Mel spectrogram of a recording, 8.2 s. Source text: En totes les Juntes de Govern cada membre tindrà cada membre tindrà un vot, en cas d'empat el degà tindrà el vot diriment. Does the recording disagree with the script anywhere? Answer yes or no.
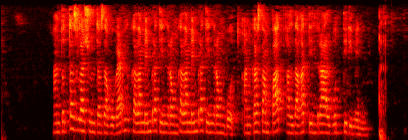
no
